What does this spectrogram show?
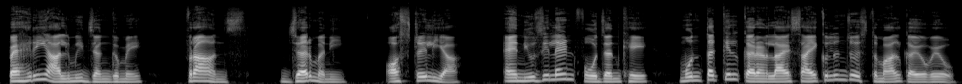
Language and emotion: Sindhi, neutral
